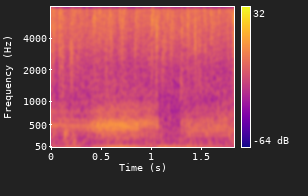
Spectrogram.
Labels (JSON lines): {"label": "biophony, croak", "recorder": "SoundTrap 500"}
